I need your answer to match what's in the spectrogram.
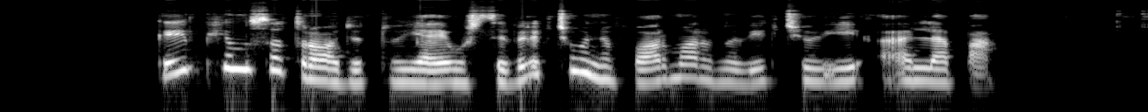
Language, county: Lithuanian, Alytus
